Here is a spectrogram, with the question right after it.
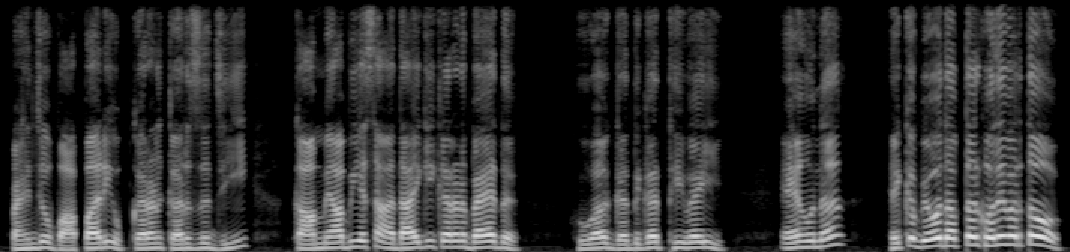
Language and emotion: Sindhi, happy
